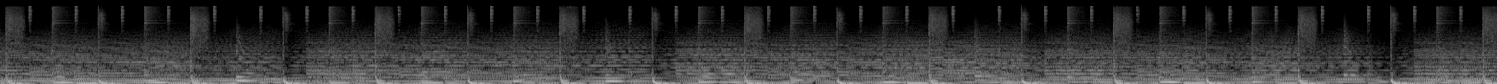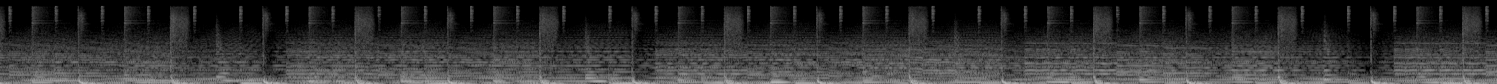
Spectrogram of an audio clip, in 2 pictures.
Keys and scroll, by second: 4.9 KP_Divide, 5.4 Tab, 8.2 Tab, 9.0 a, 10.7 a, 13.6 Tab, 15.1 Tab, 15.9 a, 20.1 s, 24.5 Tab, 25.1 Tab, 29.7 s.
